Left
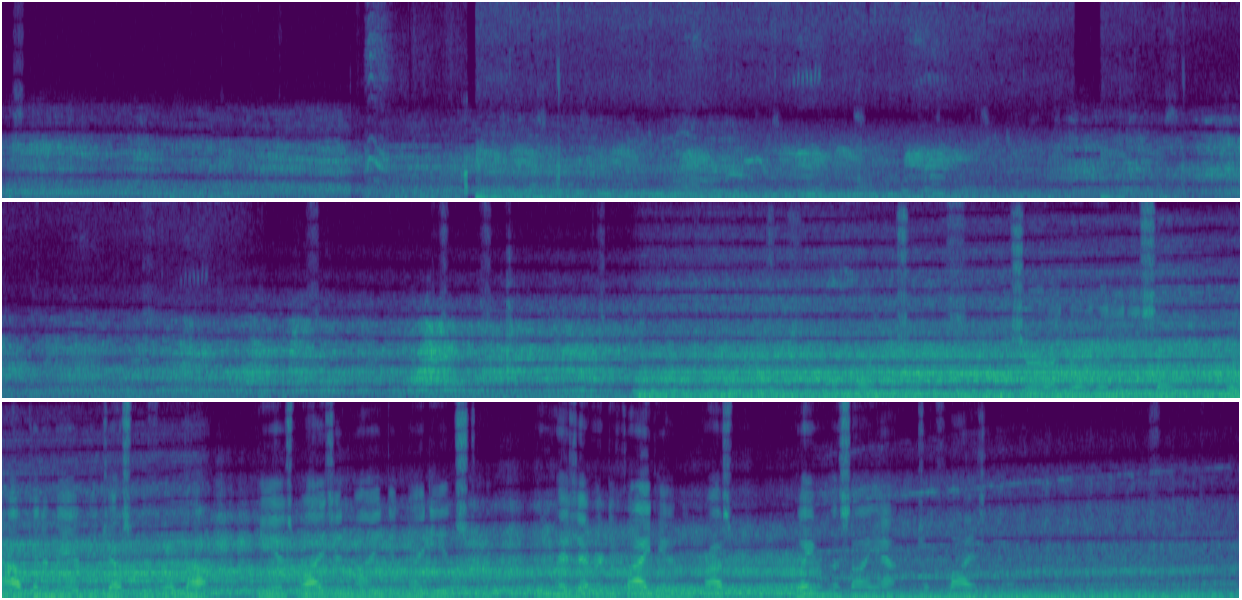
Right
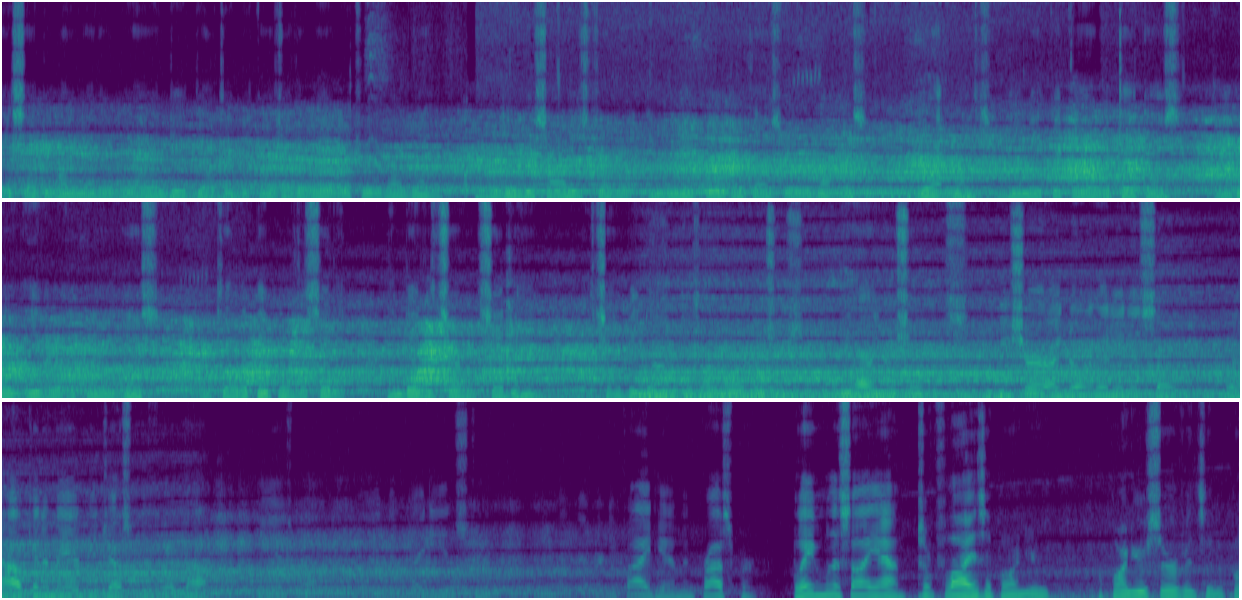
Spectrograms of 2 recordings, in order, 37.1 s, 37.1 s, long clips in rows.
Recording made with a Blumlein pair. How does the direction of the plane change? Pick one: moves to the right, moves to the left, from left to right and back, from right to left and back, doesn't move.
moves to the left.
